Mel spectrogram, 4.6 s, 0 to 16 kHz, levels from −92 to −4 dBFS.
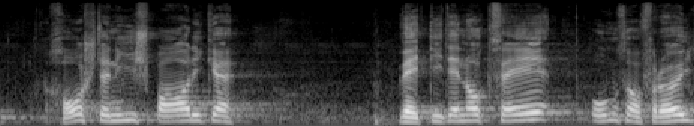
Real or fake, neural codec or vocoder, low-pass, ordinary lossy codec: real; none; 14.4 kHz; none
